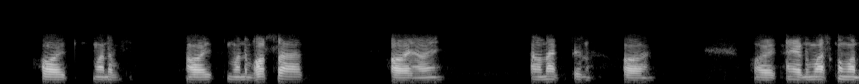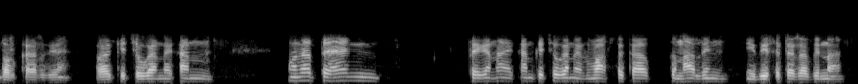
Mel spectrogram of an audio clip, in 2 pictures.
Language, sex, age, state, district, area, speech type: Santali, male, 30-45, Jharkhand, East Singhbhum, rural, conversation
